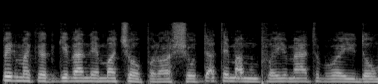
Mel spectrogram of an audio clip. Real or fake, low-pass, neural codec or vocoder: fake; 7.2 kHz; codec, 16 kHz, 0.4 kbps, LongCat-Audio-Codec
